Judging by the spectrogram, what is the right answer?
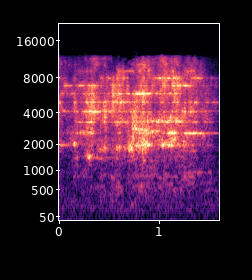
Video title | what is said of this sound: L8: Rotary to Linear Translation - Leadscrews and Ballscrews | hear that tinny sound to it?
